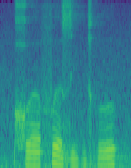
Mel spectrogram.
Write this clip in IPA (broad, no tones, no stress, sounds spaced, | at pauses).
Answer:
χʷ ɐː f ə z i ɡʱ ʊ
